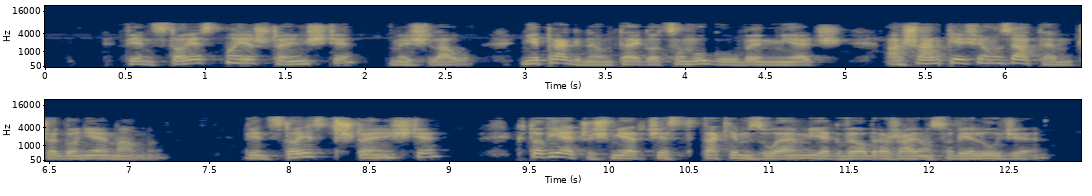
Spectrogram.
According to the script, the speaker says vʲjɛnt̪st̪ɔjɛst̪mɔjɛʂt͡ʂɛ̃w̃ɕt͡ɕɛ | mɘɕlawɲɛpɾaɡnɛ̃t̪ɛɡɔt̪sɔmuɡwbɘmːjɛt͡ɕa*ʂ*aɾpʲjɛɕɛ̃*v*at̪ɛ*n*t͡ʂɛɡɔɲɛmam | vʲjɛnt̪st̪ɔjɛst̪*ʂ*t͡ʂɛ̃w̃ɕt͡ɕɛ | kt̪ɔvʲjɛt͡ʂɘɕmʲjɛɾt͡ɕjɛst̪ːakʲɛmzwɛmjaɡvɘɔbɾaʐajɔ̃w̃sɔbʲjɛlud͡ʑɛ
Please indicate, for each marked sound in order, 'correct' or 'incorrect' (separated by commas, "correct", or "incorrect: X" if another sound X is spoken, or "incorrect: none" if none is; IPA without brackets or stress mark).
correct, incorrect: z, incorrect: m, correct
